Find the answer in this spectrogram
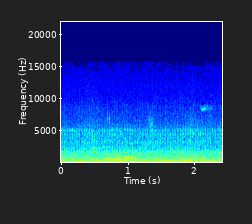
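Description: A steady low engine rumble, like distant motor traffic or a small aircraft, holding at an even level.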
